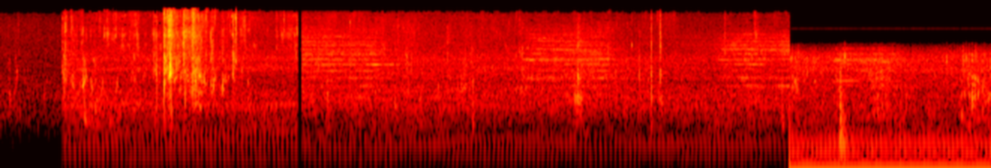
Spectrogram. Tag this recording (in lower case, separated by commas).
canoe, water vehicle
